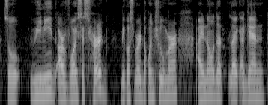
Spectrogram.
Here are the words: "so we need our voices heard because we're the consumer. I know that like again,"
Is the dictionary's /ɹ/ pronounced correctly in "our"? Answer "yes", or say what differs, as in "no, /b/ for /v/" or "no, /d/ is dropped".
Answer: no, /w/ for /ɹ/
